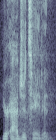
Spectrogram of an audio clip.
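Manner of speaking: softly, gently drawing her closer; a quiet, tender invitation. Retold or imitated. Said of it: "with all the grace in the world".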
